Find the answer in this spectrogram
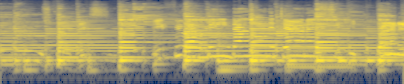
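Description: Large-bodied Epiphone acoustic guitar being strummed, a fresh chord about once a second, each left ringing full.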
